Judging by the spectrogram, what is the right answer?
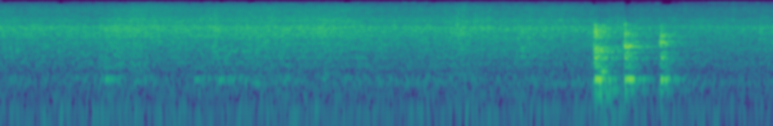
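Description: Cabbage and noodles stirred in a frying pan give a steady low sizzle, then three quick scraping clatters near the end, close up with no talking.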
